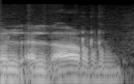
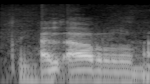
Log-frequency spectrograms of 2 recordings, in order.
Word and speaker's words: الأرض: أولا يعني بسم الله، في لفظ أفلم يسيروا في الأرض، يعني كثير بيقع في تخرير الراء في الأرض. – الأرض. – أيوة نعم. وده خطأ.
